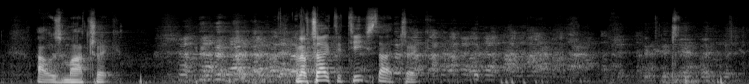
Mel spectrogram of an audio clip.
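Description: Several people laugh nearby.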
